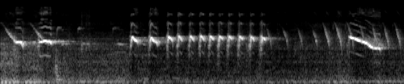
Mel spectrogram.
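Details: Grey-cheeked bulbul in full song: a whistled phrase, then a quick even series of about a dozen sharp notes, closing with a falling slurred whistle, clean and loud with little background.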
